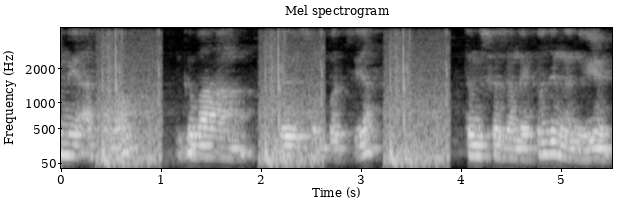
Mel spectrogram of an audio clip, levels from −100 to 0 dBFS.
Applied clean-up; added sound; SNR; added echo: none; Walk, footsteps; 4 dB; reverberation time 0.3 s.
